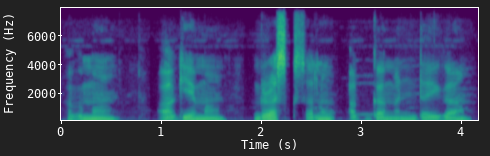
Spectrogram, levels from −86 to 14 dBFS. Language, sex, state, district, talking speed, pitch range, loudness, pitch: Wancho, male, Arunachal Pradesh, Longding, 160 wpm, 105-110 Hz, -21 LUFS, 110 Hz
